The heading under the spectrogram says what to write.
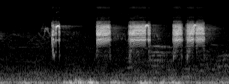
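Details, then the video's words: Close, loud partridge 'masti' call for stirring a silent partridge into song: one short harsh note followed by four longer grating bursts in quick succession, the last two nearly joined. "تیتر کی مستی والی آواز:اب خاموش تیتر بھی بولے گا"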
